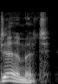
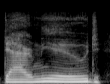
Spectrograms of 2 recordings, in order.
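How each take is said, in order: First: The name is said ending in a 'mot' sound. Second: The name is said ending in a 'mood' sound. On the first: It is the name's actual pronunciation. The speaker calls it right. "is how that's pronounced" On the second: It is read letter by letter from the spelling. The speaker calls it wrong. "if you pronounce it phonetically is Darmude"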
